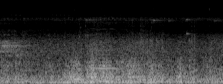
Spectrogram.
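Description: Steady low engine and road noise heard inside a moving car's cabin.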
